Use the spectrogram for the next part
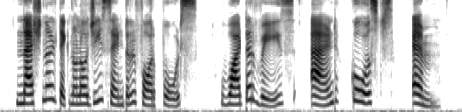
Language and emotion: Marathi, neutral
